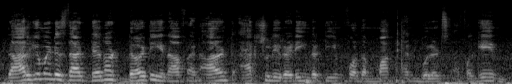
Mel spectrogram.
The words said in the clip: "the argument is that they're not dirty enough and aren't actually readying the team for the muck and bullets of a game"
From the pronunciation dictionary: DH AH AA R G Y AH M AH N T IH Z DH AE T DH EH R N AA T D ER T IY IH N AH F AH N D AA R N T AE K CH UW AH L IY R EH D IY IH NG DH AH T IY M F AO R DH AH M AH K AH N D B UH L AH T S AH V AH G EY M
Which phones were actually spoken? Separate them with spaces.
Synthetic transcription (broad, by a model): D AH AA R G Y AH M AH N T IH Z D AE T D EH R N AA T D ER T IY IH N AH F AH N D AA R N T AE K CH UW AH L IY R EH D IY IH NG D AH T IY M F AO R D AH M AH K AH N D B UH L AH T S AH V AH G EY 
